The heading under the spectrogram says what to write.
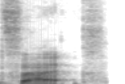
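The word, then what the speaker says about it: CeX: I don't think that it's pronounced sex. I think it's C-E-X. – No, it's they pronounce it sex on the adverts. – True story. – It's definitely called sex.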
